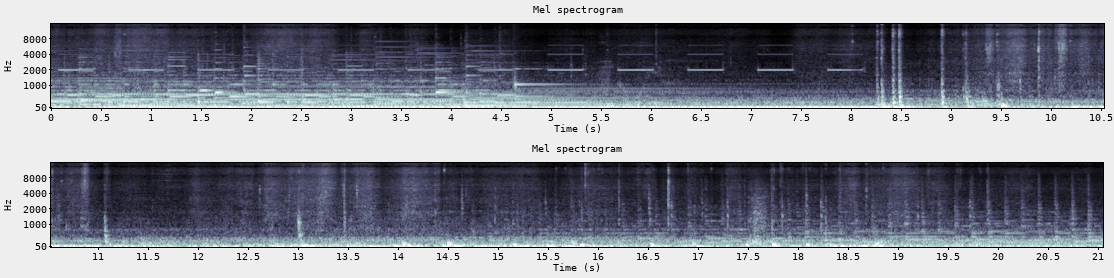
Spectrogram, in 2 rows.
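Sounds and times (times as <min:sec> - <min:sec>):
car engine low drone: 0:00.0 - 0:21.0
short high beeps: 0:04.4 - 0:08.2.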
